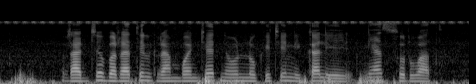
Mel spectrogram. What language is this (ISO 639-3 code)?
mar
